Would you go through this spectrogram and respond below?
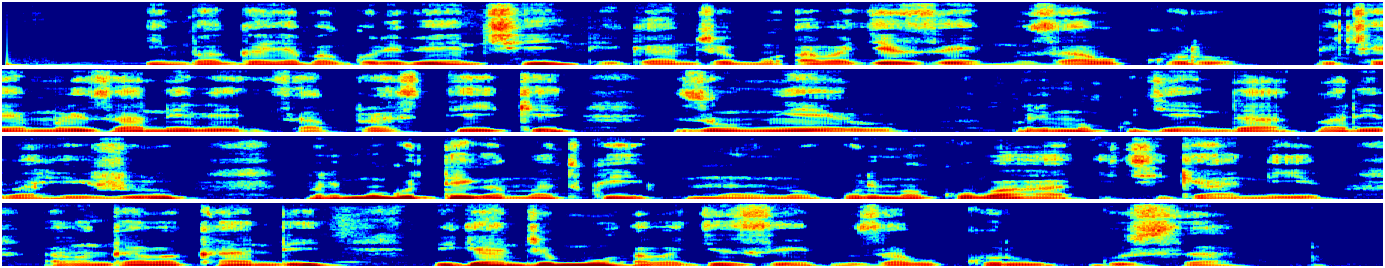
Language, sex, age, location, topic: Kinyarwanda, female, 25-35, Huye, health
